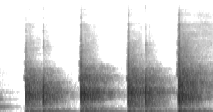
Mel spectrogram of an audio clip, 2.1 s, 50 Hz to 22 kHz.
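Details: Teaching demonstration of a ventricular (protodiastolic) gallop: sharp, knocking S1 and S2 with a softer extra early-diastolic S3 after some beats, giving a galloping triple rhythm.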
